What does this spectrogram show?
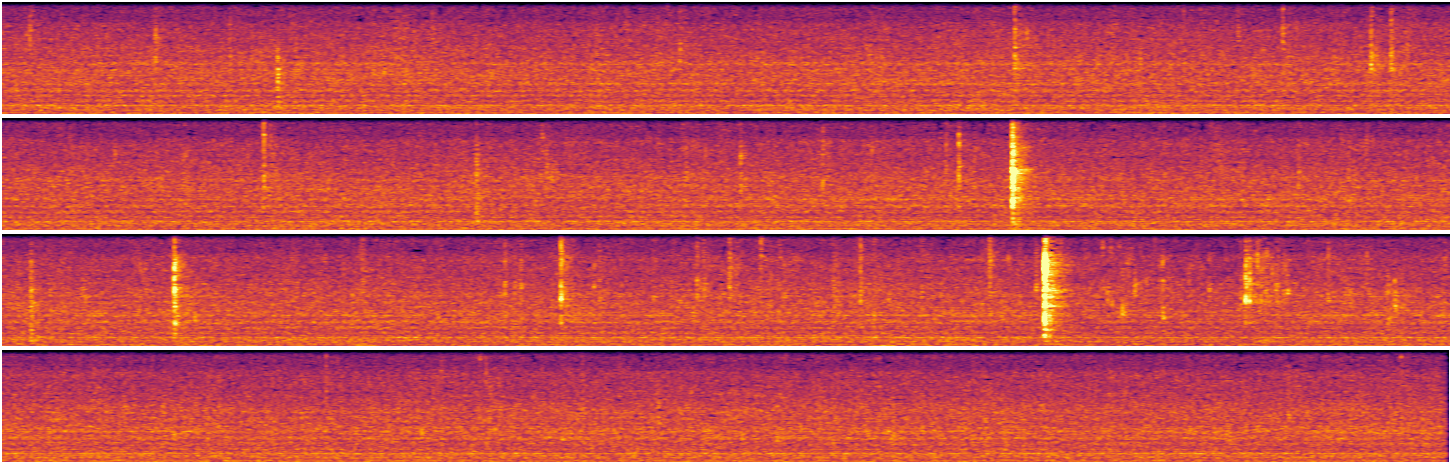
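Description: Plantain pieces sizzling gently in oil in a nonstick frying pan, over a steady low hum. A few sharp clicks of tongs against the pan come through the middle.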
